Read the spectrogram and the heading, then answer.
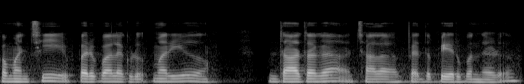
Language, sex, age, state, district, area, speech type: Telugu, male, 60+, Andhra Pradesh, East Godavari, rural, spontaneous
